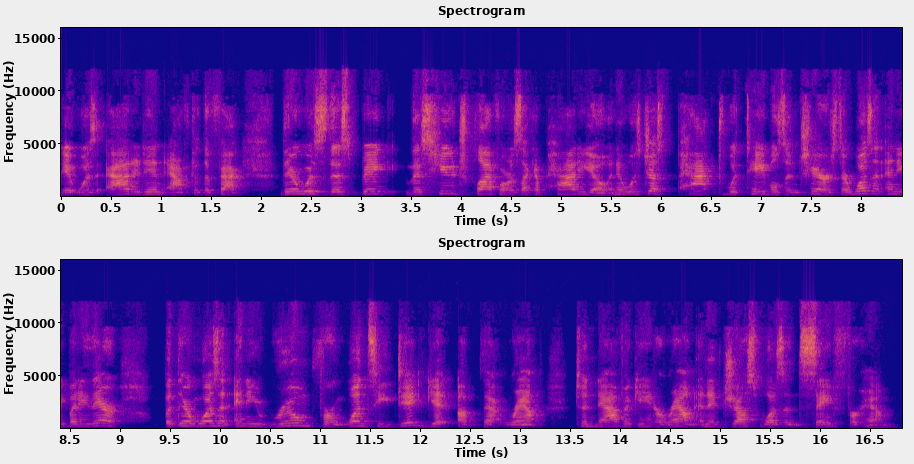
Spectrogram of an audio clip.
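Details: Adult woman; Normal speech.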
